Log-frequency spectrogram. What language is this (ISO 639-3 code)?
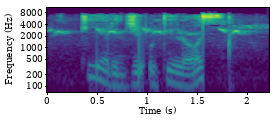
epo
